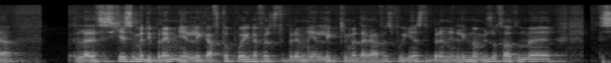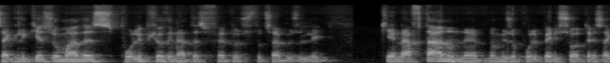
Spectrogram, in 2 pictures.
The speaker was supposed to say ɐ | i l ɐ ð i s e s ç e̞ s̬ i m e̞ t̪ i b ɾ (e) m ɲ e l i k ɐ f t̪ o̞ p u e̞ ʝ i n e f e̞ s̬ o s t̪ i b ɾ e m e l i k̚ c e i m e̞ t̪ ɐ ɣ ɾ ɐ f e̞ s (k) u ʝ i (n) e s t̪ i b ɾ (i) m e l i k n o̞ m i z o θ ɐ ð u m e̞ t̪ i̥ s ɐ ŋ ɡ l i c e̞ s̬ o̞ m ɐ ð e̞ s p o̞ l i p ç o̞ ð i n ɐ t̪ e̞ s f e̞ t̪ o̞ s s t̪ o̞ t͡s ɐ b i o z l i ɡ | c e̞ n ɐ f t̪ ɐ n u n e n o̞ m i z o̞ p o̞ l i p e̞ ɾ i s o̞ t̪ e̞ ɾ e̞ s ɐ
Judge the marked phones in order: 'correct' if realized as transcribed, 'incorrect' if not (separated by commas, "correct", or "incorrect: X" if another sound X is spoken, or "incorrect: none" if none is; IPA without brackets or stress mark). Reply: correct, incorrect: p, correct, incorrect: e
